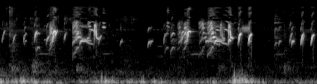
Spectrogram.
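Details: A goldfinch sings for a goldfinch to learn and imitate. Quick tinkling notes build into two dense, jangling bursts, with a soft low rumble underneath.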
